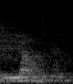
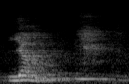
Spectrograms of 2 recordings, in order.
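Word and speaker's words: དབྱངས: Как это читается? Ям. Ям. В каком тоне? Высоком. Ям.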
